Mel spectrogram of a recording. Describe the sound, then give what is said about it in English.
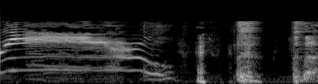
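A person's voice imitates a cat meowing: one long, drawn-out, high-pitched meow drops in pitch at the end, followed by a few shorter, harsher meow-like bursts. “Meow, meow, meow, meow, meow, meow, meow, meow, meow, meow,”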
